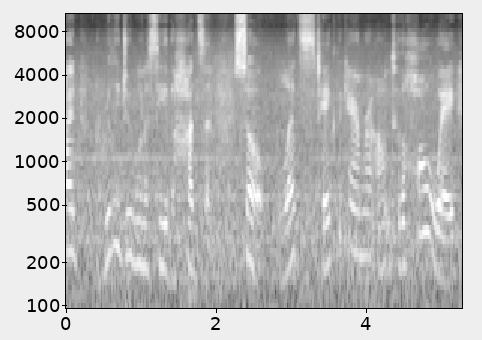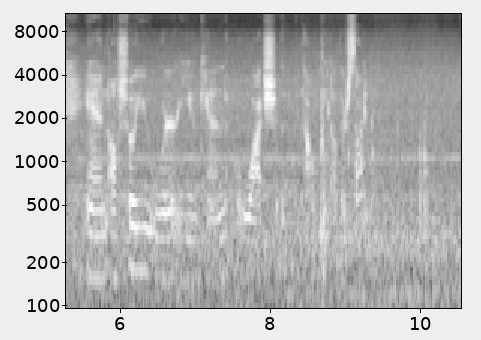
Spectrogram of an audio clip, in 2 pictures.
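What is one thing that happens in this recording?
A young woman talks animatedly and close by.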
